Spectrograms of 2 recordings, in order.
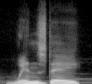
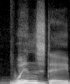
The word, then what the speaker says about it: Wednesday: My three favorite words today are Wednesday, restaurant, and salmon. Great choices. Wednesday becomes Wednesday. The first D is silent.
